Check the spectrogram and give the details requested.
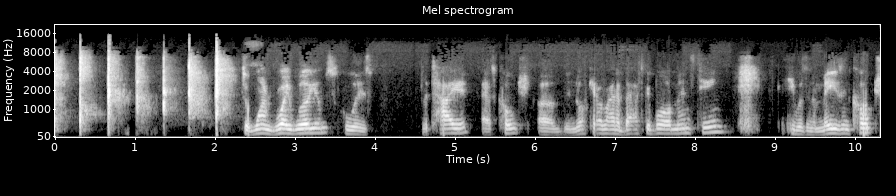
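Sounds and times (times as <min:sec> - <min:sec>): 
single person clapping: 0:00.0 - 0:02.4
speech: 0:02.4 - 0:08.6, 0:09.2 - 0:10.3.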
